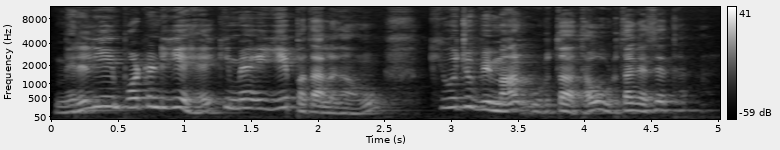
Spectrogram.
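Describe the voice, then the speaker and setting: A man's voice: sits high, very animated, a little mellow. Hindi-speaking man teaching physics, echoey room. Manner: explains slowly, stresses each pronunciation in English. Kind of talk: classroom lecture.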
